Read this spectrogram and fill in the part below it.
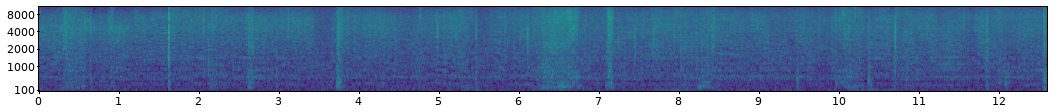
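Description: A flare burns with a steady fizzing hiss.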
